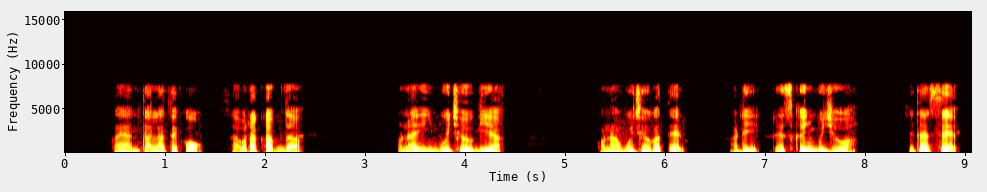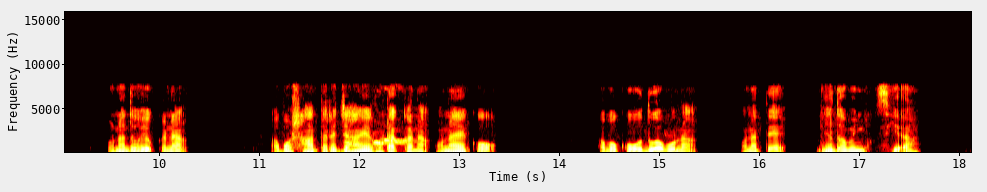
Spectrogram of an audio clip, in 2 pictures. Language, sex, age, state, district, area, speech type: Santali, male, 18-30, West Bengal, Jhargram, rural, spontaneous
